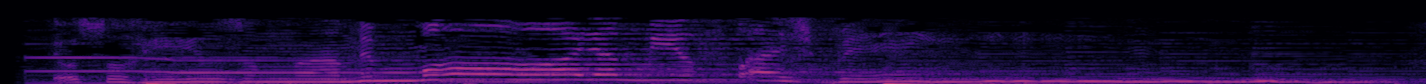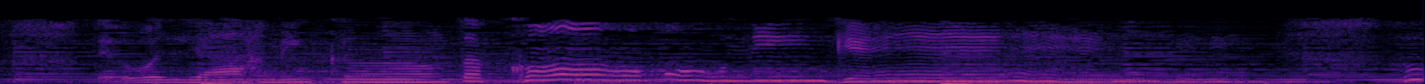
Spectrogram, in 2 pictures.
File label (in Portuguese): NATAL ROMANTICO, masc; Telemensagens; Natal e Ano novo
